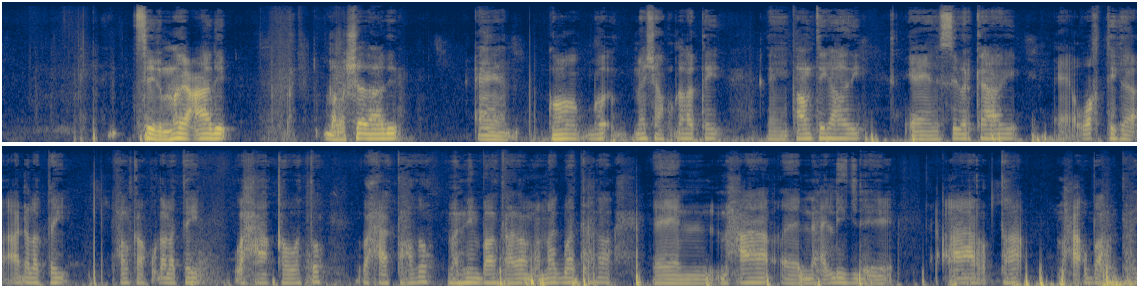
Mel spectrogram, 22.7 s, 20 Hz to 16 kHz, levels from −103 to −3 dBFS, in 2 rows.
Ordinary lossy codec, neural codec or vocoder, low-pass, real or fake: MP3, 64 kbps; codec, 44.1 kHz, 3.4 kbps, Pupu-Codec; 14.4 kHz; fake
